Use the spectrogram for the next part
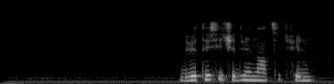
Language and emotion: Russian, neutral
